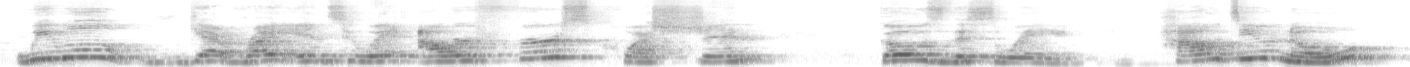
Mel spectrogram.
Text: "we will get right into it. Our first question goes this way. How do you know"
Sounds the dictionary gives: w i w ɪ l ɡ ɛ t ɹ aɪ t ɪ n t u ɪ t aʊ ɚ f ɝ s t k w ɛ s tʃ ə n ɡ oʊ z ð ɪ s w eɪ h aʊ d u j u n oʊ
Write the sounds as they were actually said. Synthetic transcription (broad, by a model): w i w ɪ l ɡ ɛ t ɹ aɪ t ɪ n t u ɪ t aʊ ɚ f ɝ s t k w ɛ s tʃ ə n ɡ oʊ z ð ɪ s w eɪ h aʊ d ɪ j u n oʊ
